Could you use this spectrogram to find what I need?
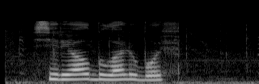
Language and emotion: Russian, neutral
